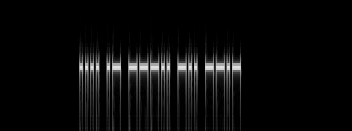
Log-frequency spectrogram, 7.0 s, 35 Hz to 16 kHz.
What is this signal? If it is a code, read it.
Morse code, heard as a keyed tone, about 22 wpm, 700 Hz. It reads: HA8DQ
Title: DXCC-100 Call Signs - 5 Characters - Repeated 3x - 22wpm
